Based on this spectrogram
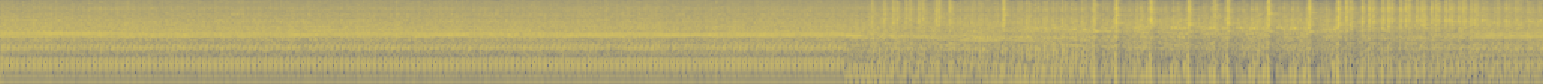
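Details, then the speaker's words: Kawasaki engine on a Cub Cadet mower: after a steady drone it runs uneven and stumbling with irregular chuffs, over-rich because the plastic choke shaft sticks and the spring-return choke lever stays on. "that lever when you take the choke off it's supposed to go back down it's got a little spring on it to help it but it's stuck now let me fire up the tractor and you'll hear"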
